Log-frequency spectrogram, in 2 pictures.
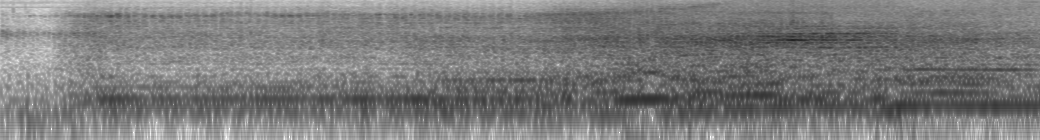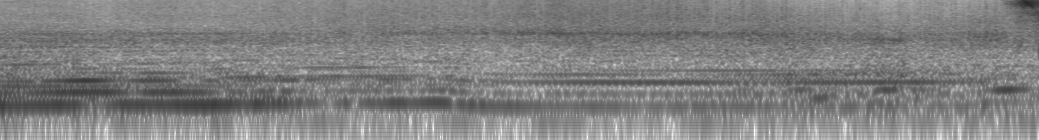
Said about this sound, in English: Supercharged big block.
